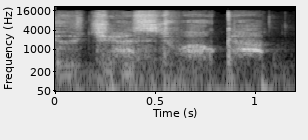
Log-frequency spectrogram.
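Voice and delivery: high breathy whispered line. Shown as a demonstration. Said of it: "This is whispers".

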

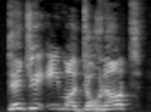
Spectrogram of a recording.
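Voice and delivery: ordinary delivery

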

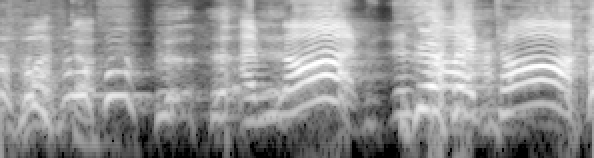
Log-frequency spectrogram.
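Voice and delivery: high, very loud outburst; indignant protest. Retold or imitated. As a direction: shout it back in mock outrage. Protesting at being accused of accent.

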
